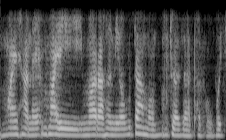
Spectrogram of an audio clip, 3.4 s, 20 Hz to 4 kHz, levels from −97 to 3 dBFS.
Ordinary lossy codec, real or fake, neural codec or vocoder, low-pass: none; fake; vocoder, 22.05 kHz, 80 mel bands, HiFi-GAN; 3.6 kHz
